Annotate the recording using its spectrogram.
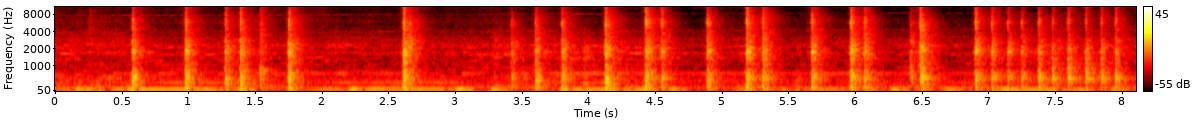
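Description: Spoons tapped and banged irregularly on a plastic high-chair tray: a run of sharp clicks and knocks, coming faster near the end, over background music.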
